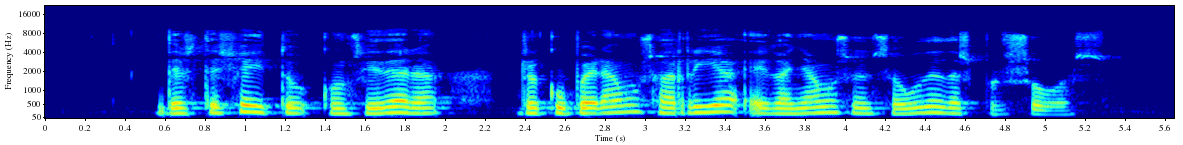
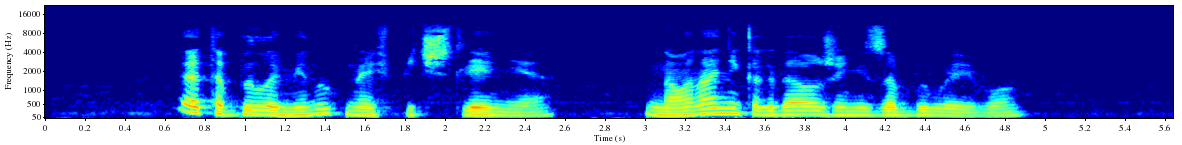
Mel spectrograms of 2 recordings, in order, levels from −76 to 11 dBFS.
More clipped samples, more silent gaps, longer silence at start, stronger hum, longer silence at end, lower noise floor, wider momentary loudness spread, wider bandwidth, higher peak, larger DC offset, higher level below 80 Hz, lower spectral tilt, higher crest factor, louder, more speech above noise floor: neither; neither; about the same, 0.55 s vs 0.65 s; neither; second, 0.35 s vs 0.75 s; second, -53 dBFS vs -64 dBFS; about the same, 11 LU vs 12 LU; second, 9.6 kHz vs 11 kHz; second, -8 dBFS vs -4 dBFS; neither; second, -76 dBFS vs -58 dBFS; about the same, -5.5 dB/octave vs -6 dB/octave; about the same, 16 dB vs 18 dB; second, -24 LUFS vs -21 LUFS; second, 30 dB vs 44 dB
